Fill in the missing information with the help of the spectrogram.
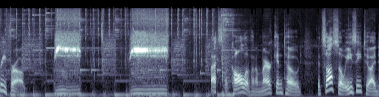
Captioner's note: wildlife call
